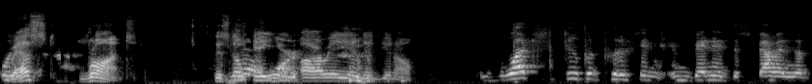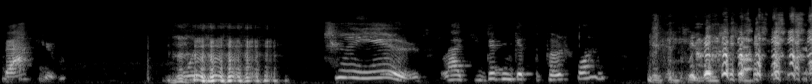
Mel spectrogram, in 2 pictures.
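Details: Dysarthria in a woman with cerebral palsy present since birth in 1956; real, not acted, conversational speech.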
